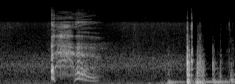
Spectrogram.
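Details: Two ordinary coughs recorded outdoors at a lake on a sunny day: a sharp explosive cough with a brief voiced tail, then a second short burst, over low outdoor rumble.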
